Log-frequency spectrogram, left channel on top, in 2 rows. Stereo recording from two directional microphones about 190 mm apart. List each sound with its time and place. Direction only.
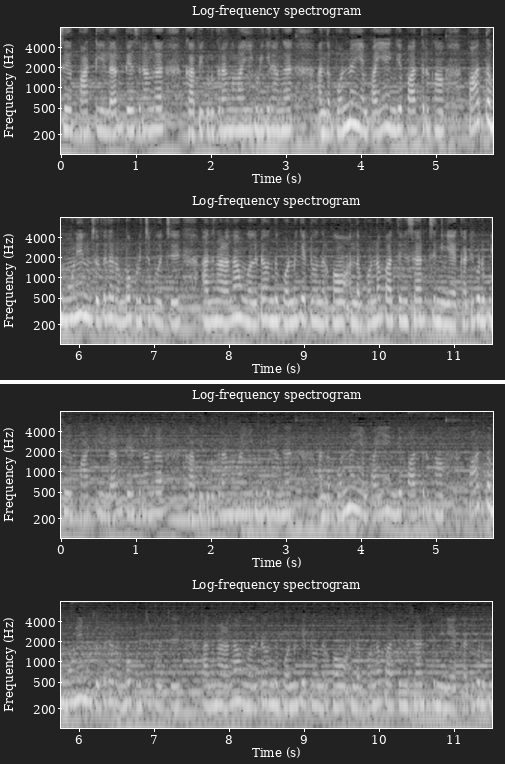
0.3 s speech: 25° left (ahead or behind)
7.7 s speech: 25° left (ahead or behind)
